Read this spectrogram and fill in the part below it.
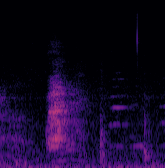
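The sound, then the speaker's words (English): A dog barks once from somewhere outside, muffled, followed by a couple of fainter short yips against a quiet background. “I hope you heard that dog barking up outside.”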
